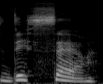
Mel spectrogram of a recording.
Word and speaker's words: dessert: It's dessert. It's a strong S because there's 2 S's.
